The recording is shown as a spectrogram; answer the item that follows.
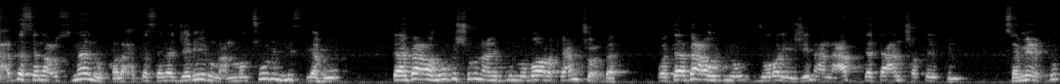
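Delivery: plain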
